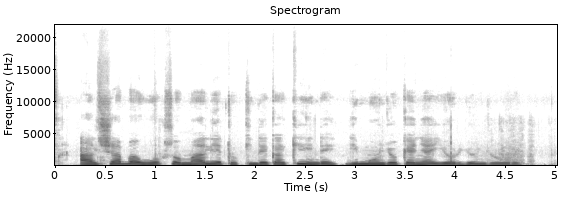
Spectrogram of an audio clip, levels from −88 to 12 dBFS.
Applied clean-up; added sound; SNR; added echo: none; none; none; none.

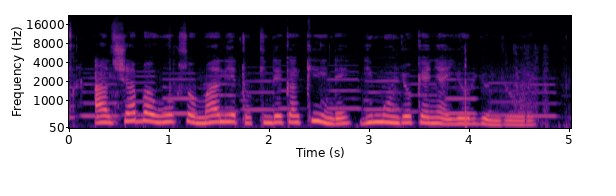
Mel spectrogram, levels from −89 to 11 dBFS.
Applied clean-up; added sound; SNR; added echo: none; Wind instrument, woodwind instrument; 19 dB; none.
